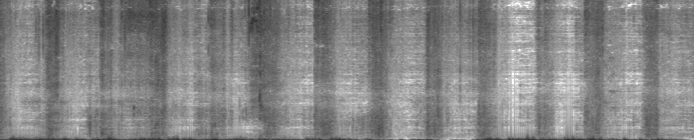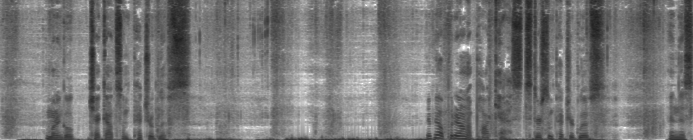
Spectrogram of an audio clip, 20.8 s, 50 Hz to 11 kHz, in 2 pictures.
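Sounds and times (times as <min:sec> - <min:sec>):
constant low rumble: 0:00.0 - 0:06.5, 0:07.2 - 0:10.2, 0:13.2 - 0:18.1
hiker's footsteps crunching through sand and dirt in a desert canyon wash: 0:00.0 - 0:20.8
speech: 0:11.1 - 0:13.4, 0:16.8 - 0:19.6, 0:20.4 - 0:20.8.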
